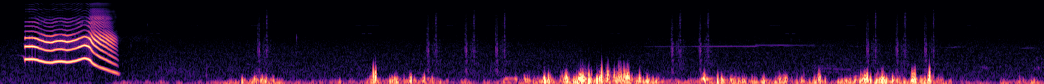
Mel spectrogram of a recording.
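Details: A big narrow bull elk bugles during the September rut, the bugle ending in a loud, high whistle sliding downward, followed by low grunts.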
